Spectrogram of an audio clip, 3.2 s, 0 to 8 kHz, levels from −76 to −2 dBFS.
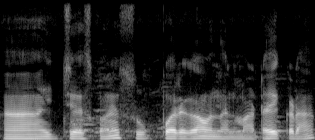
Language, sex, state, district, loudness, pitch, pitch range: Telugu, male, Andhra Pradesh, Annamaya, -18 LUFS, 115 Hz, 110-120 Hz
